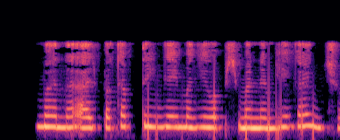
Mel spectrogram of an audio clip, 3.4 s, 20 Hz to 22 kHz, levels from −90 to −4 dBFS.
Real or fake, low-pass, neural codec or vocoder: real; 7.2 kHz; none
